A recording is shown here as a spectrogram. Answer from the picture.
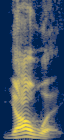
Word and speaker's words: Yahweh: the ancient hebrew language scholars don't even know exactly how to pronounce it the best guess they can come up with is something like yahweh it was so holy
